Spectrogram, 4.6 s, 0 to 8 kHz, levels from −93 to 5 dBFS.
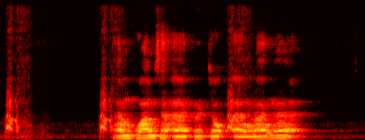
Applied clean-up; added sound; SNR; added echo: none; Dog; 13 dB; reverberation time 0.5 s.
